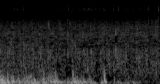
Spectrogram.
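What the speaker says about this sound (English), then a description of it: "Yeah, we're getting rained on." Rain pours down during a bass fishing tournament on Lake Havasu, a dense hissing patter heard close up for a short moment, with faint voices underneath.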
